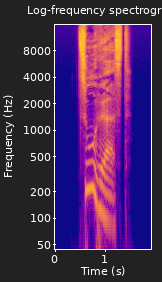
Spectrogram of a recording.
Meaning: second-person singular dependent present of zuhören
- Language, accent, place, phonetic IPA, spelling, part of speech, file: German, Germany, Berlin, [ˈt͡suːˌhøːɐ̯st], zuhörst, verb, De-zuhörst.ogg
